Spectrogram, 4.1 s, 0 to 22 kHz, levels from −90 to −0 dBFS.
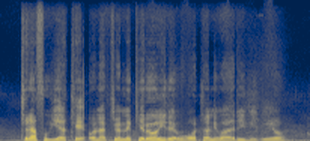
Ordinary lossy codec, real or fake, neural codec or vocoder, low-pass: none; fake; codec, 44.1 kHz, 2.6 kbps, DAC; none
